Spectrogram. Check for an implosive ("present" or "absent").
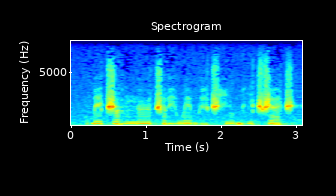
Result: present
